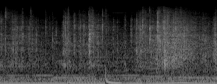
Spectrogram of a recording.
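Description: A clear plastic zip-top clothing bag being pulled open and crinkling, loudest in the second half. Background music with a steady low beat plays under it.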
